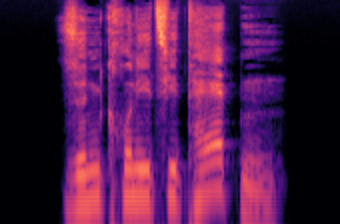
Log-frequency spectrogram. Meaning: plural of Synchronizität
- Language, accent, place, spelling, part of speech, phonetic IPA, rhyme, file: German, Germany, Berlin, Synchronizitäten, noun, [ˌzʏnkʁonit͡siˈtɛːtn̩], -ɛːtn̩, De-Synchronizitäten.ogg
